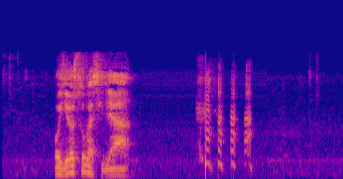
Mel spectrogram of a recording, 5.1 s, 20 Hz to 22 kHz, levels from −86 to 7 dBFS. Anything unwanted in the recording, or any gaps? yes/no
yes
